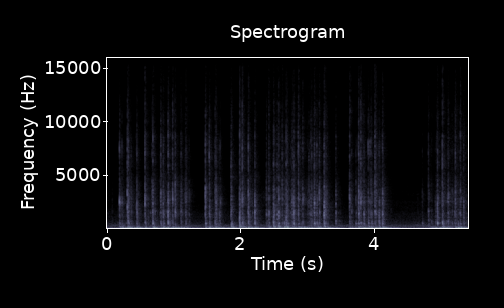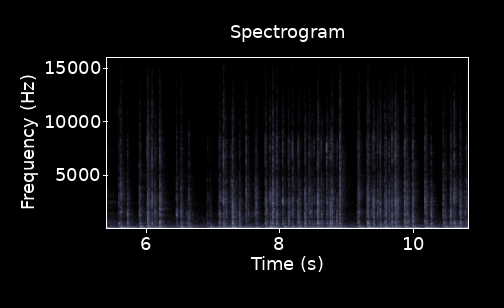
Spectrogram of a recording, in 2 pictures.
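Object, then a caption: Plastic computer keyboard. Long nails type rapidly on a backlit plastic computer keyboard, producing dense bursts of sharp, clicky keystrokes over a heavy low thump. The typing runs in quick flurries with brief pauses, and each click dies away almost instantly.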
